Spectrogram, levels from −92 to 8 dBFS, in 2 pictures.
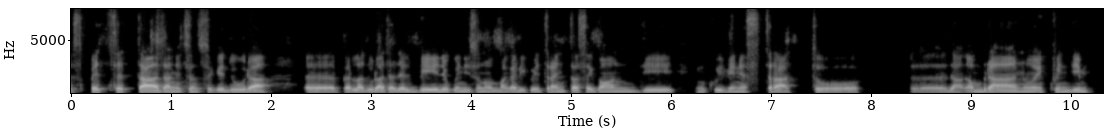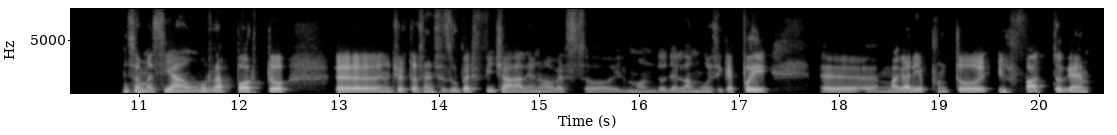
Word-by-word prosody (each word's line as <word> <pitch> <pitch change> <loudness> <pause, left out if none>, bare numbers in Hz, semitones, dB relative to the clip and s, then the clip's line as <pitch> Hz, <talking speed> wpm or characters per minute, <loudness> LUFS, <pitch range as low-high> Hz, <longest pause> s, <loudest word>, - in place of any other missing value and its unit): spezzettata, 105 -1 +2
nel 95 -2 -3
senso - - -5
che 90 0 -1
dura, 90 0 +2 0.4
ehm, 85 -1 +2
per - - 0
la 90 -1 +2
durata 95 +2 +1
del 90 -1 0
video. 90 0 +2
Quindi 90 -3 -4
sono 90 -2 -4
magari 90 0 -2
quei 90 - -4
30 95 -2 -2
secondi 90 0 -3 0.2
in 90 - -11
cui 90 - -5
viene 90 +1 -4
estratto, 85 0 -3 0.5
ehm, 85 -2 -6
da 90 +1 -3
da 90 - -4
un 90 0 -2
brano. 90 0 +1
E 90 0 -5
quindi 95 -2 -3 0.8
insomma 110 -5 +1
si 130 - 0
ha 120 -2 +5
un 110 +1 0
rapporto, 110 -1 +4 0.4
ehm, 95 -1 +7
in 95 - -3
un 95 - -6
certo 110 +2 -1
senso 120 -3 -5
superficiale, 85 -4 -1
no, 85 0 -7
verso 85 0 -9
il 85 +1 -13
mondo 85 -1 -8
della 90 0 -6
musica 90 +2 -5
e 100 - -4
poi, 130 -7 +6 0.5
ehm, 85 -1 -1
magari 100 0 +3
appunto 95 0 +1
i 90 - 0
il - - -4
fatto 105 0 +1
che, 100 0 +2
90 Hz, 155 wpm, -28 LUFS, 90-100 Hz, 0.8 s, ehm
